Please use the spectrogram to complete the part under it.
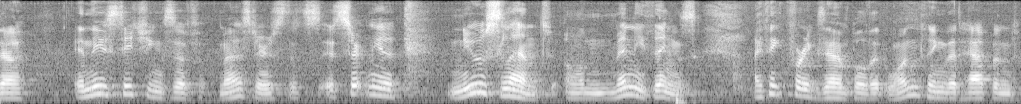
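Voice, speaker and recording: A man's voice: medium pitch, a little hiss or hum. Older man giving a reflective spiritual talk. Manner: reflective, anecdotal, unhurried with frequent hesitations. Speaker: spiritual teacher. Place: gathering hall.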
